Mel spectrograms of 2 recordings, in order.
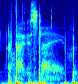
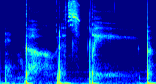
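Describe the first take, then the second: First: Lulling Essex-accented ASMR whisper. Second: Slow, drawn-out Southern US whisper; whispered Southern drawl. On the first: ASMR host lulling the listener to sleep, whispered Essex accent. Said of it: "just imagine this accent". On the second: ASMR host lulling the listener to sleep, slow whispered Southern drawl. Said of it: "this sort of drawl". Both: Shown as a demonstration.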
